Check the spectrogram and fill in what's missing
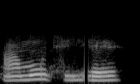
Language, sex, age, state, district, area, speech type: Maithili, female, 45-60, Bihar, Madhepura, rural, conversation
